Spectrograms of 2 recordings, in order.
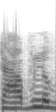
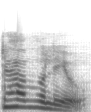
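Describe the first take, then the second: First: The letter name is said in two syllables. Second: The letter name is said in three syllables. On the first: The speaker calls it wrong. "এটাকে আমরা ডাবলু বলে থাকি" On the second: The speaker calls it right. "এটা হচ্ছে ডাবল ইউ"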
